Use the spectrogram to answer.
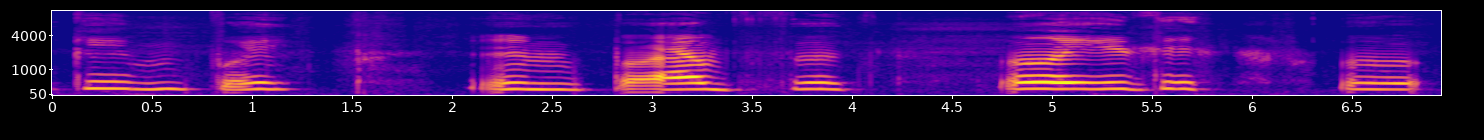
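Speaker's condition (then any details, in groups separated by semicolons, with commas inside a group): Cerebral palsy; from birth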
